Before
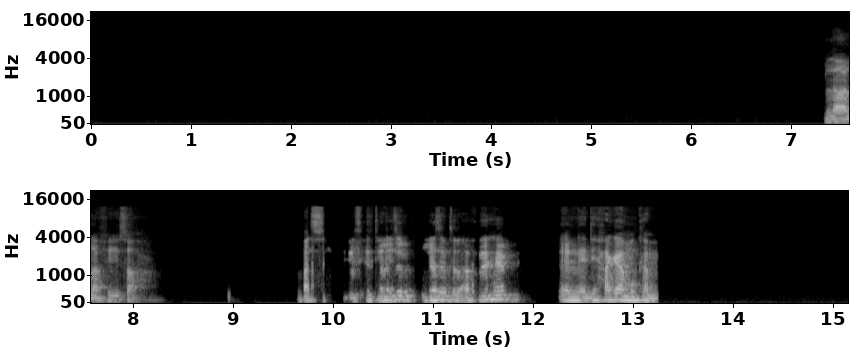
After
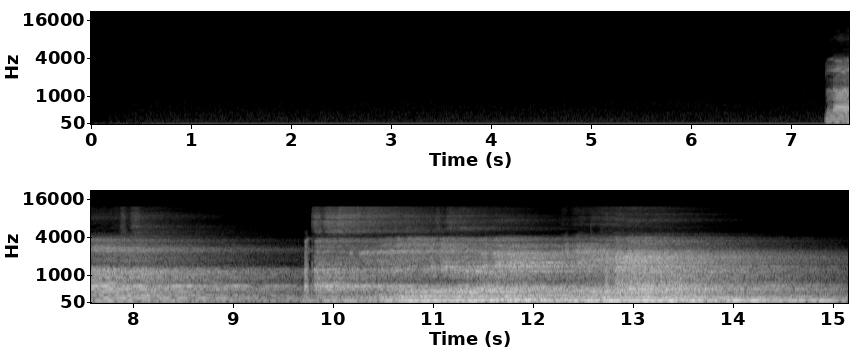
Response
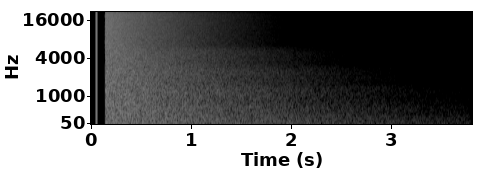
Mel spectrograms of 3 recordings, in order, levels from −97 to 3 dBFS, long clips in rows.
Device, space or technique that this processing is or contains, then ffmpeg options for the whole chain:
swimming-pool hall: -filter_complex "[1:a]atrim=start_sample=2205[s0];[0:a][s0]afir=irnorm=-1:irlink=0,highshelf=f=3100:g=-7.5,asettb=1/sr,asplit=3[s1][s2][s3];[s1]atrim=end=8.064[s4];[s2]atrim=start=8.06:end=10.05,asetpts=PTS-STARTPTS,afade=t=in:d=0.004:c=qsin,afade=t=out:st=1.986:d=0.004:c=qsin,highshelf=f=9400:g=-10[s5];[s3]atrim=start=10.046[s6];[s4][s5]acrossfade=d=0.004:c1=hsin:c2=qsin[s7];[s7][s6]acrossfade=d=0.004:c1=qsin:c2=hsin"

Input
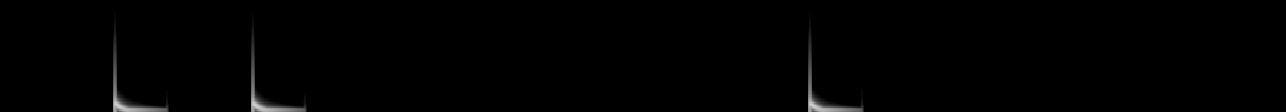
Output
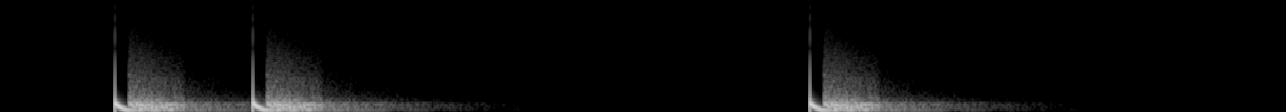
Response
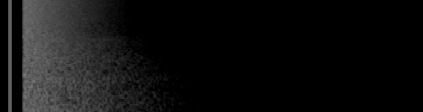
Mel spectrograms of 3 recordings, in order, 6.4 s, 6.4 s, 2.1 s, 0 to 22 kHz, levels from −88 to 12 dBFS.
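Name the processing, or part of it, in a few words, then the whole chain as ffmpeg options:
keyed gated reverb: -filter_complex "[0:a]asplit=3[s0][s1][s2];[1:a]atrim=start_sample=2205[s3];[s1][s3]afir=irnorm=-1:irlink=0[s4];[s2]apad=whole_len=283767[s5];[s4][s5]sidechaingate=range=0.251:threshold=0.00398:ratio=16:detection=peak,volume=0.355[s6];[s0][s6]amix=inputs=2:normalize=0"

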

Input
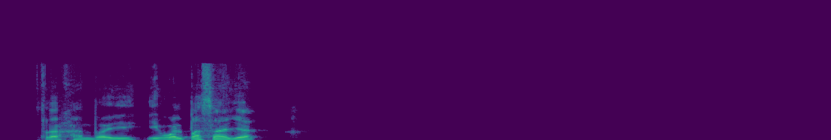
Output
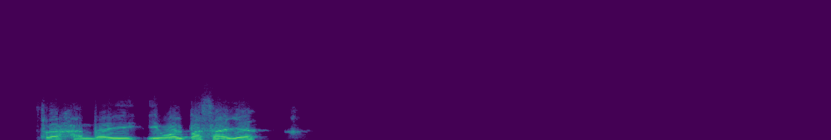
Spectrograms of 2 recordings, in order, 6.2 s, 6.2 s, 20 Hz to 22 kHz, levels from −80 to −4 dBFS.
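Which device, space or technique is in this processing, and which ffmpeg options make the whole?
overdrive pedal into a guitar cabinet: -filter_complex "[0:a]asplit=2[s0][s1];[s1]highpass=f=720:p=1,volume=15.8,asoftclip=type=tanh:threshold=0.158[s2];[s0][s2]amix=inputs=2:normalize=0,lowpass=f=1100:p=1,volume=0.501,highpass=110,equalizer=f=130:t=q:w=4:g=-4,equalizer=f=200:t=q:w=4:g=4,equalizer=f=490:t=q:w=4:g=-5,equalizer=f=730:t=q:w=4:g=-7,equalizer=f=1200:t=q:w=4:g=-3,equalizer=f=2800:t=q:w=4:g=-9,lowpass=f=4100:w=0.5412,lowpass=f=4100:w=1.3066,volume=1.41"

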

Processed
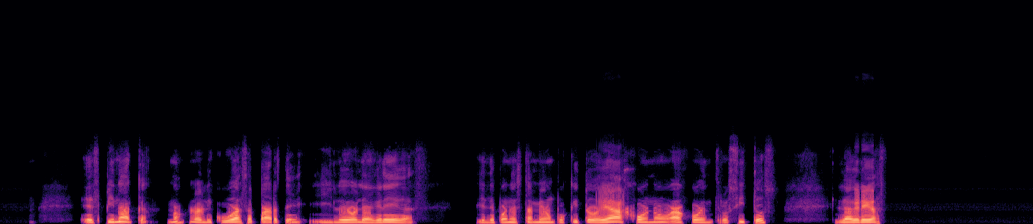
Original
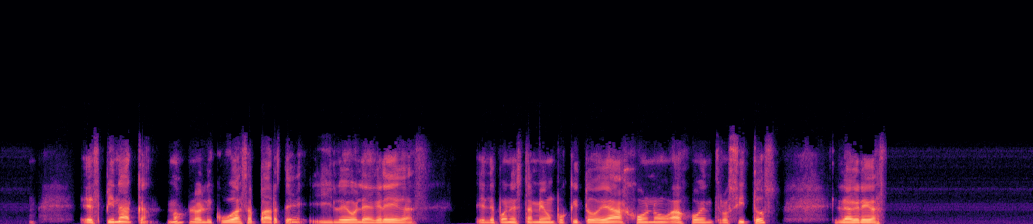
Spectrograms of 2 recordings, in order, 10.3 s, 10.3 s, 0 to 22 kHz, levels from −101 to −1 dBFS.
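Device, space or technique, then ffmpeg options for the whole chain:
over-cleaned archive recording: -af "highpass=190,lowpass=6500,afwtdn=0.0631"

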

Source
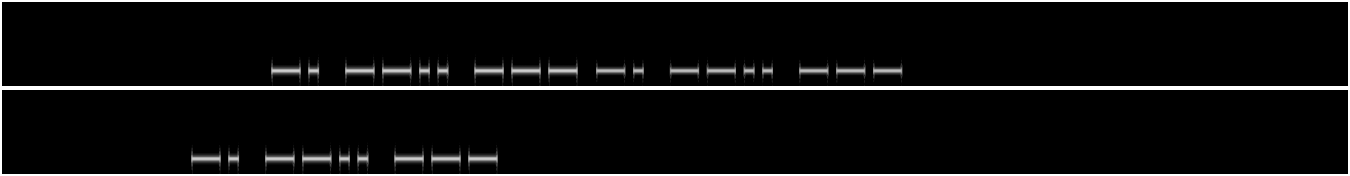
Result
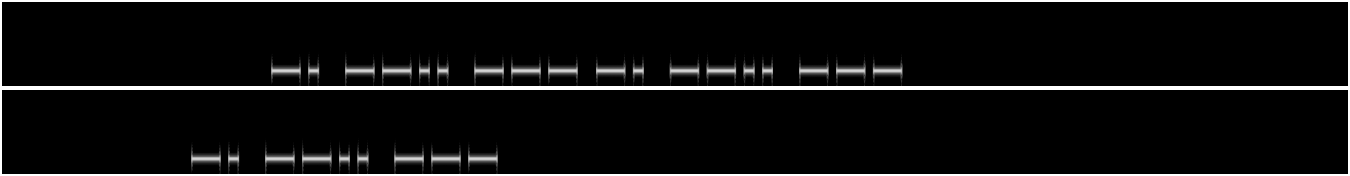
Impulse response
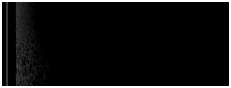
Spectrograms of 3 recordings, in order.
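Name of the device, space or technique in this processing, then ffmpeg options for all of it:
low-bitrate web radio: -af "dynaudnorm=f=150:g=7:m=2.66,alimiter=limit=0.355:level=0:latency=1:release=91" -ar 12000 -c:a libmp3lame -b:a 40k

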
